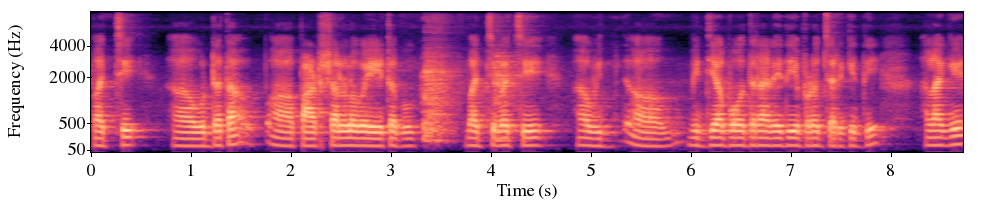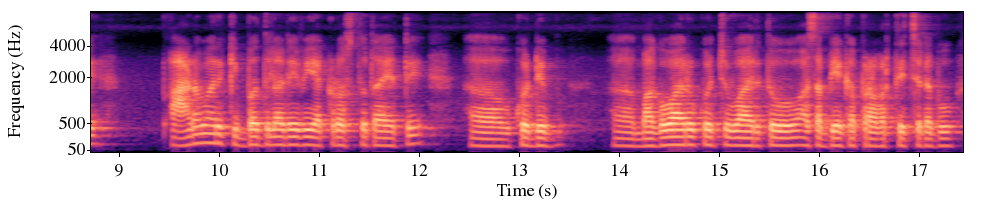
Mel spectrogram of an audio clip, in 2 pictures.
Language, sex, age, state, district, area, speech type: Telugu, male, 30-45, Andhra Pradesh, Konaseema, rural, spontaneous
